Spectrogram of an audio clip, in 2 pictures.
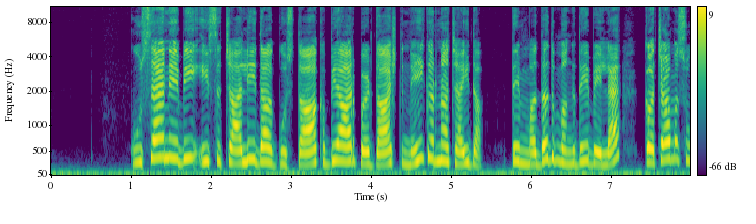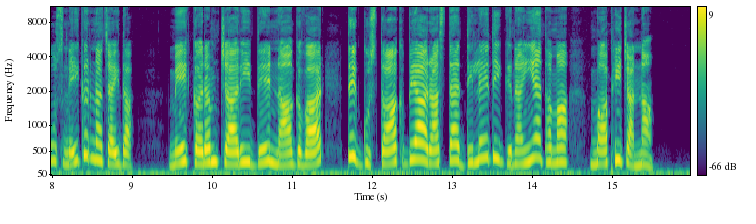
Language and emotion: Dogri, disgusted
